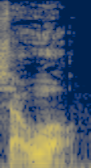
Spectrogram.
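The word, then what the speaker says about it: שָׁאוּל: the name is actually written in Hebrew and pronounced Showell this is the name of the first king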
